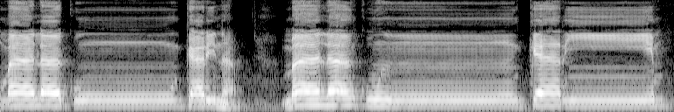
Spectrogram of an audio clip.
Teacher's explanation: Lidah Tak dinaikkan bila baca maka tuan-tuan kena baca dengan senyum dengung samar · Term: dengung sambil senyum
